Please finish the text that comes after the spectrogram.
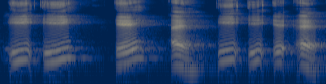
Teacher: ऐसा लग रहा है जैसे जीभ से निकले जा रहे हैं बिल्कुल आगे हिस्से से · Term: अग्र स्वर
